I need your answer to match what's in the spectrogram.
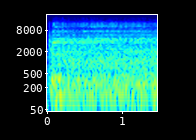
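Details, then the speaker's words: Homemade copper wire stripper with a swinging roller mounted on two scrap spacers and no bearing. A thin, steady high squeal sounds over the spinning whirr: squealing roller from lack of a bearing. "oh I knew it was going to make that noise yeah we're gonna have to get something with a bearing"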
